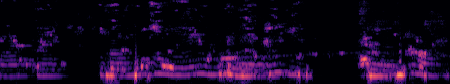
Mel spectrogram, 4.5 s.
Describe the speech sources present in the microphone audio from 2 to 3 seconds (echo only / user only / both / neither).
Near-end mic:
both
